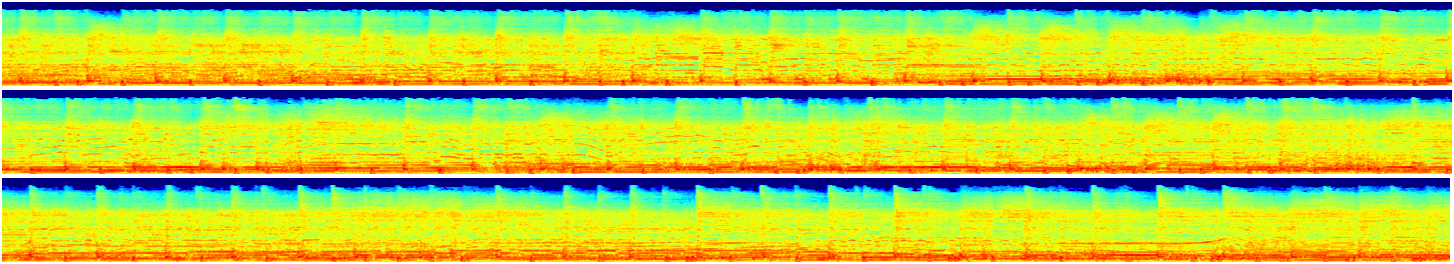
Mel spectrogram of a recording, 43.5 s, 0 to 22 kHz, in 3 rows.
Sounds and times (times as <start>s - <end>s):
Psychedelic rock: 0.0s - 43.4s
Punk rock: 0.0s - 43.4s.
